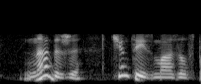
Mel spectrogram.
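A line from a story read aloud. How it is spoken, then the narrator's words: Calm. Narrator (Russian): спокойно ответил кавалер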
